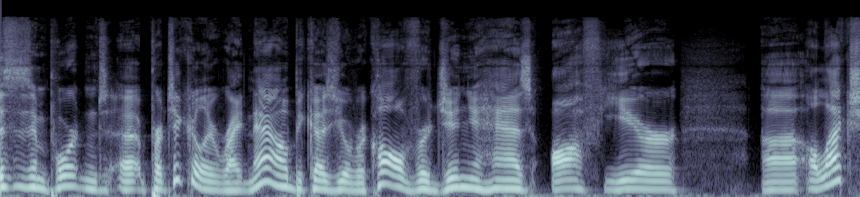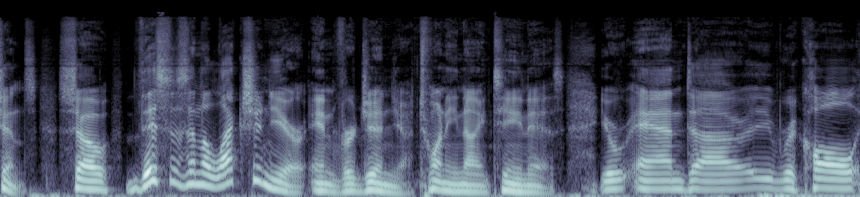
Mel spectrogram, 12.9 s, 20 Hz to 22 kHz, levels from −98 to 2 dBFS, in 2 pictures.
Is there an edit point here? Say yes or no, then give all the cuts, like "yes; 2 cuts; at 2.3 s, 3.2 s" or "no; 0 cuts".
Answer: no; 0 cuts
